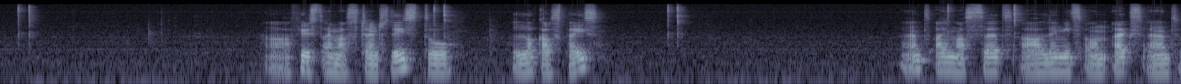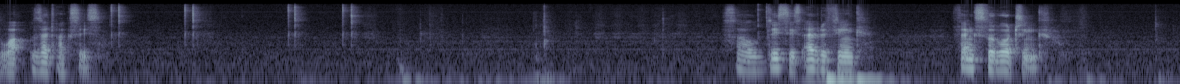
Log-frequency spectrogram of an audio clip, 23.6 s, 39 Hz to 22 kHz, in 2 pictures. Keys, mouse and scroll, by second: 4.4-6.3 drag, 9.5 click, 11.4-13.0 middle drag, 17.1-20.0 middle drag, 17.2 g.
